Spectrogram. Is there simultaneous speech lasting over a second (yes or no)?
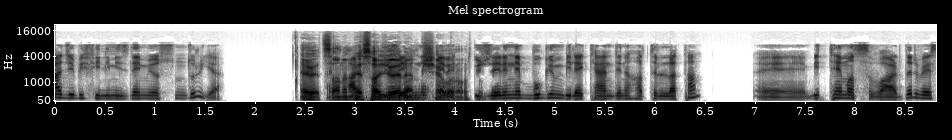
yes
